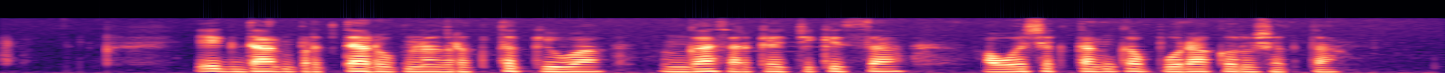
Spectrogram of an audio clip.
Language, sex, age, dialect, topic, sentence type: Marathi, male, 18-24, Southern Konkan, banking, statement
